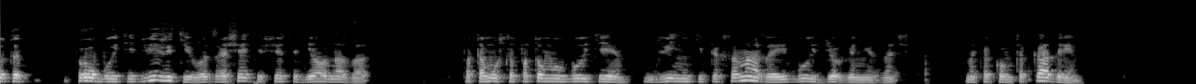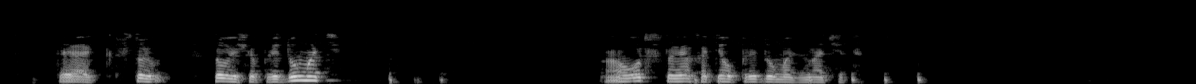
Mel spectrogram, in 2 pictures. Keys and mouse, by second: 3.4 click, 6.5-8.1 middle drag, 11.2-23.9 drag.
